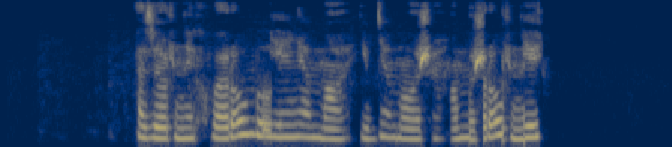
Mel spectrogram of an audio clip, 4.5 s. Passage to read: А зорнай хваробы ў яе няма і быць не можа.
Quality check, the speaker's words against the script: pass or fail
fail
